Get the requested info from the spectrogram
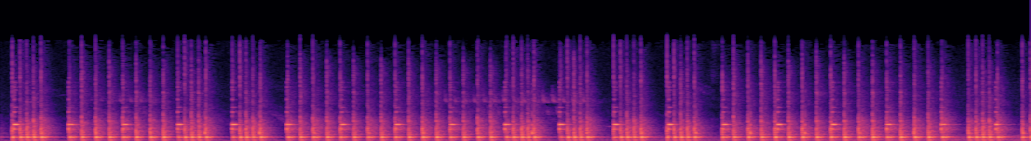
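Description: Drumsticks playing a rudimental exercise of five-stroke rolls and sixteenth-note check patterns: a fast, even stream of strokes with a pitched ring, broken by brief gaps every second or two.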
